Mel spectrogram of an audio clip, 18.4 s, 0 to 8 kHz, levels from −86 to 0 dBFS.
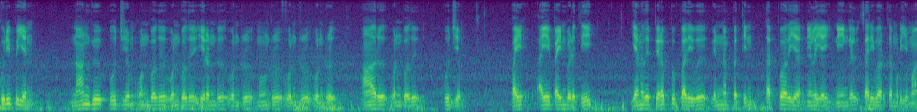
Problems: constant background noise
